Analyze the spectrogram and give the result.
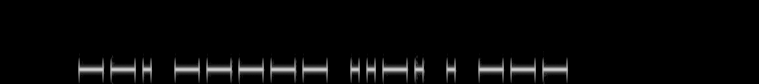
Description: Morse code, heard as a keyed tone, about 15 wpm, 700 Hz. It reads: G0FEO
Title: DXCC-100 Call Signs - 5 Characters - 15wpm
